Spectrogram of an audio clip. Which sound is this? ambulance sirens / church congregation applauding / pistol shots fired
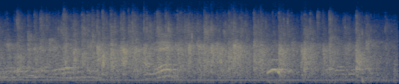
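church congregation applauding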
